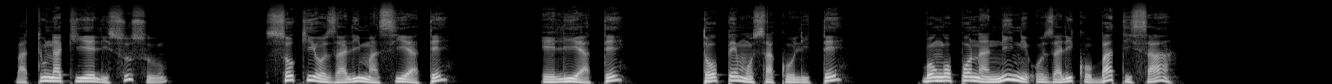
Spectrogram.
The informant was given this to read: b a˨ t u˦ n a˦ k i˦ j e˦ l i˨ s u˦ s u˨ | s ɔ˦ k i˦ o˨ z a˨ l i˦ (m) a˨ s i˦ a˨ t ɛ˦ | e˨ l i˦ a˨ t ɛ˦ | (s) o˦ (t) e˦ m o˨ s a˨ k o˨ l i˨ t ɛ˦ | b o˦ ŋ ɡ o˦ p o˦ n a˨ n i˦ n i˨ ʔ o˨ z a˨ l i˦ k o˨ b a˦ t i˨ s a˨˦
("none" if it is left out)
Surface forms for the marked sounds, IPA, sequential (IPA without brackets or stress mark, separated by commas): m, t, p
